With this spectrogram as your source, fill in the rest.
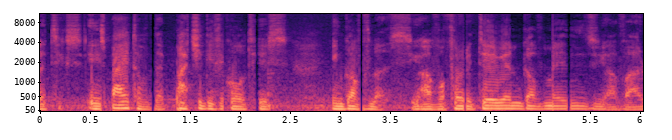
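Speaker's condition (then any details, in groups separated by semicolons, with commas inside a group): No condition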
